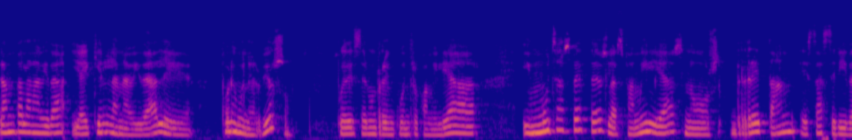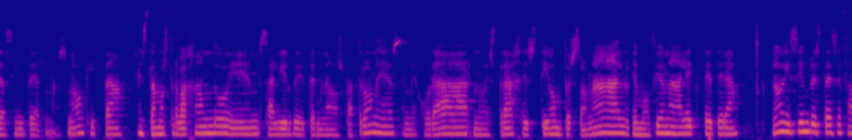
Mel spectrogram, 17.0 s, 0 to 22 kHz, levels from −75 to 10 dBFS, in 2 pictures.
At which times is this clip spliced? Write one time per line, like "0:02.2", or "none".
0:03.3
0:09.8
0:14.8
